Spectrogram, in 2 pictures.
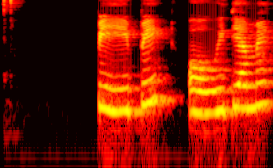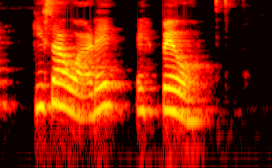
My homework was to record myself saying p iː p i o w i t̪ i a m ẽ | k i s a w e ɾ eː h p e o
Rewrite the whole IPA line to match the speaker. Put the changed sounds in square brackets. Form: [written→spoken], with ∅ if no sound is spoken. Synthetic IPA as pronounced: p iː p i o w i t̪ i a m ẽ | k i s a w [e→a] ɾ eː h p e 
